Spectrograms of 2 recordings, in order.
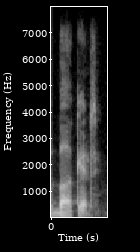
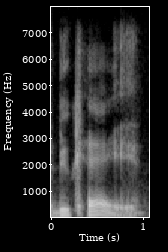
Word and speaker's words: Bucket: of these that I mean, her her last name there was was spelled B U K E T and her husband went by bucket, but she was too good, so she went by bouquet.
